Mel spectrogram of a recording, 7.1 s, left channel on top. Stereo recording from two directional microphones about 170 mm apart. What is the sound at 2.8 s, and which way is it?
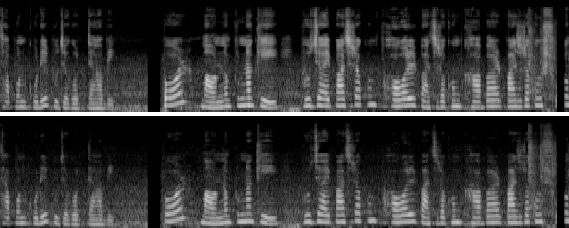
Speech, 55° left (ahead or behind).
